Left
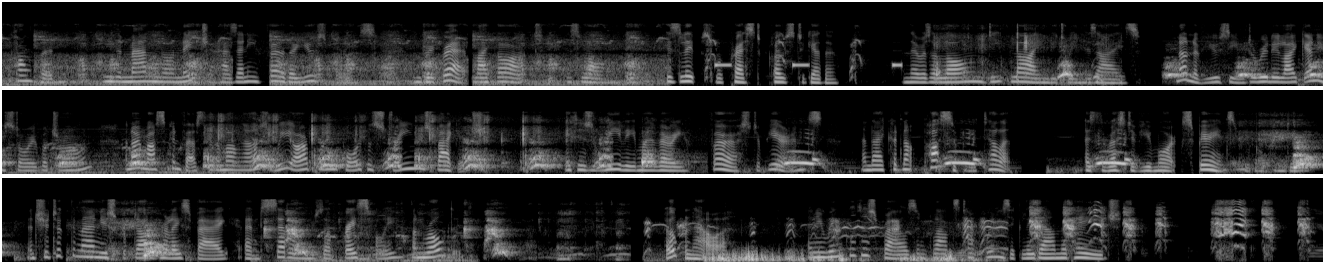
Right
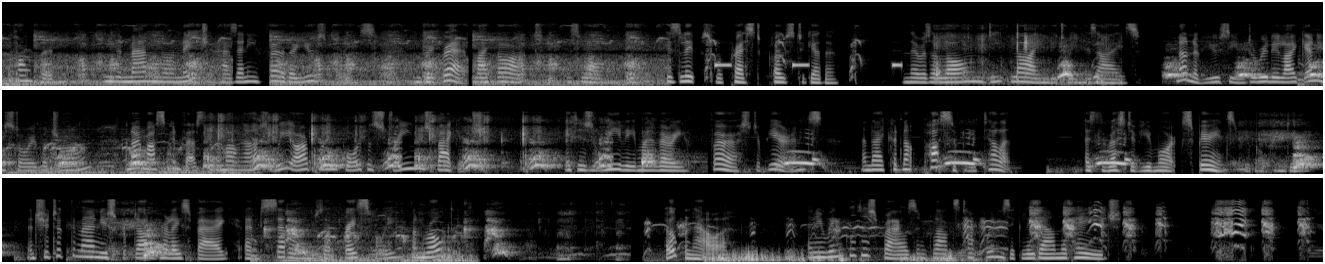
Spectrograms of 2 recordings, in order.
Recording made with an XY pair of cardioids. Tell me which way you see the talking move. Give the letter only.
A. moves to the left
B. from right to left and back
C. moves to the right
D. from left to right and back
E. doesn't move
E.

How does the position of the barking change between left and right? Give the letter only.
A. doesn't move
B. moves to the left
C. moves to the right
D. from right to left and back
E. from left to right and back
B.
